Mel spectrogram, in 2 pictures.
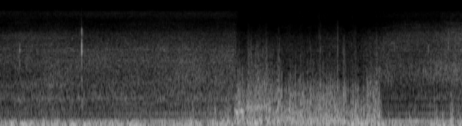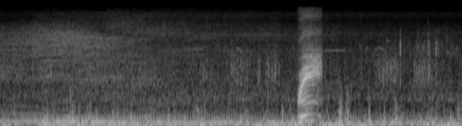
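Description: Wind buffeting the microphone of a camera on a moving road bike, over the rumble of tyres on tarmac, with the hum of a motor vehicle whose pitch falls slowly as it passes. About five seconds in, a short rising squeak cuts through.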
